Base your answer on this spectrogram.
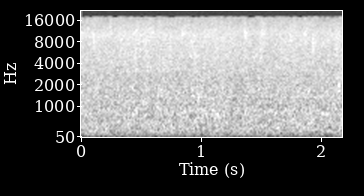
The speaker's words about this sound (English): Well, this water has a movement to it, right?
